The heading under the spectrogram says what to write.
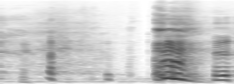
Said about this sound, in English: No, I just stifled in a cough, mate.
